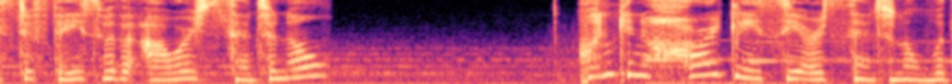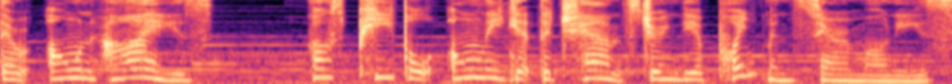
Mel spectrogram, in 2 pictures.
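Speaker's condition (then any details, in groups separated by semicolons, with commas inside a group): No condition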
